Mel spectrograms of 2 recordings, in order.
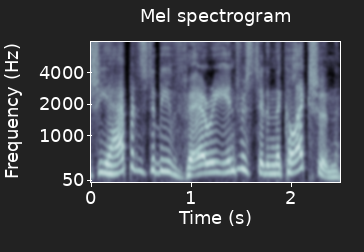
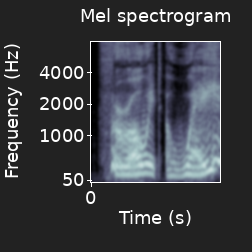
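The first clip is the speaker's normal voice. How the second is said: usual speaking voice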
